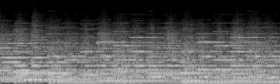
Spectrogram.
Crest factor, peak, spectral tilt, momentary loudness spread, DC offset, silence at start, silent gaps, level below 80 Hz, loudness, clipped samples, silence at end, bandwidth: 12 dB; -2 dBFS; -7 dB/octave; 2 LU; under 0.1%; 0 s; none; -34 dBFS; -15 LUFS; under 0.1%; 0 s; 11 kHz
